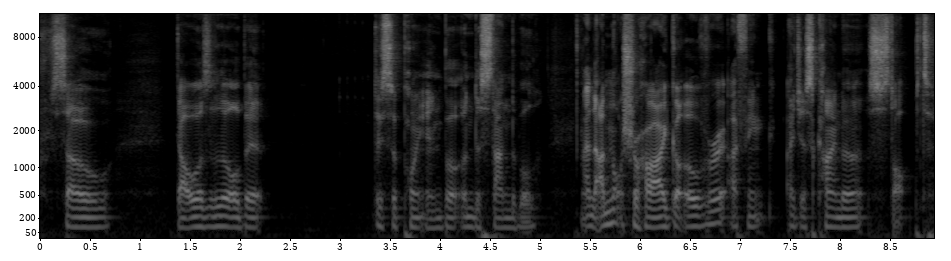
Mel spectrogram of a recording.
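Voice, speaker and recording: In a British accent, a man talks at a moderate pace with fairly even intonation and long, frequent pauses, recorded very cleanly against a silent background. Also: fairly low pitch for a man. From Britain, British Chinese. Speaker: podcast host. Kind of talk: solo podcast monologue. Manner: halting, many fillers and restarts.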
